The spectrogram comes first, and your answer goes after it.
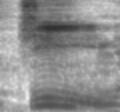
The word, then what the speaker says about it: Jin: You have another character, it's spelled Jin, but they pronounce it in the dub as Gene almost.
